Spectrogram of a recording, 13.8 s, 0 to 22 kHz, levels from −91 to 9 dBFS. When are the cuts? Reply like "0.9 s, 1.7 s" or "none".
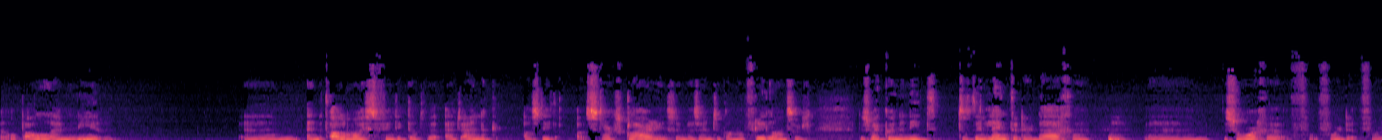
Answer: none

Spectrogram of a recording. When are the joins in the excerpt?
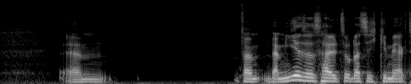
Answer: none

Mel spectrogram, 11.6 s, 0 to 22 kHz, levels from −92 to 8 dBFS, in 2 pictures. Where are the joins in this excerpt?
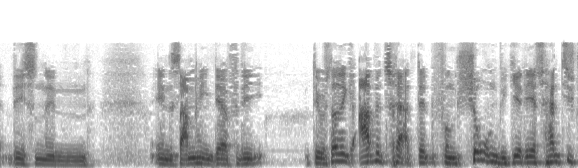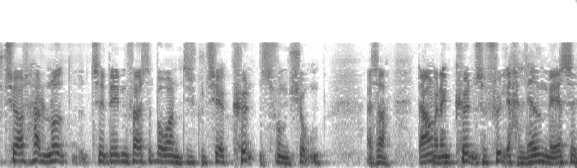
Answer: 10.1 s

